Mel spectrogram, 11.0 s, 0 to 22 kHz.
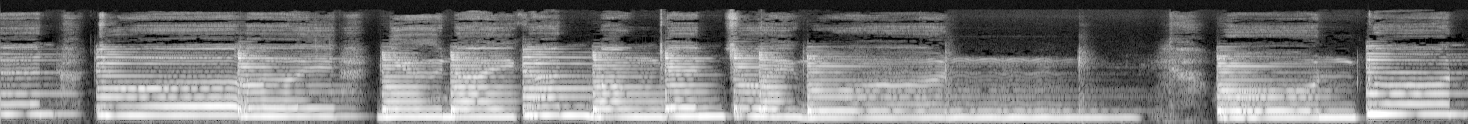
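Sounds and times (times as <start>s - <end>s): short breath: 8.6s - 9.1s.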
